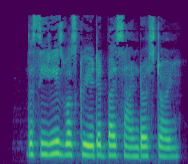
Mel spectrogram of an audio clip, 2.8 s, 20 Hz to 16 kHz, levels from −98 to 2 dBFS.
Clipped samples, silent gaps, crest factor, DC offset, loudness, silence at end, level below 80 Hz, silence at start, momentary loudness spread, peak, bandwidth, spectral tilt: under 0.1%; none; 16 dB; under 0.1%; -24 LUFS; 0.15 s; -76 dBFS; 0.4 s; 8 LU; -10 dBFS; 11.5 kHz; -3 dB/octave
